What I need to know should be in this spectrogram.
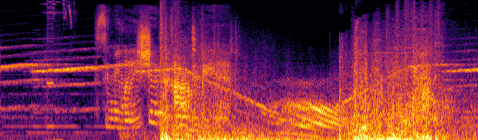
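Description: Heavy blows land with thuds and whooshes in a fight.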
